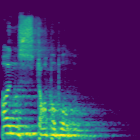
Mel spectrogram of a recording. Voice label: female On Killing Spree

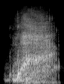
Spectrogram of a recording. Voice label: effort

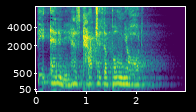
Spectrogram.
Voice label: female Boneyard; Odin

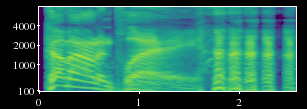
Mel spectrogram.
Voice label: taunt, en US; Draven

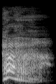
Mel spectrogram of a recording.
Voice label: spell cast effort; masteryi

